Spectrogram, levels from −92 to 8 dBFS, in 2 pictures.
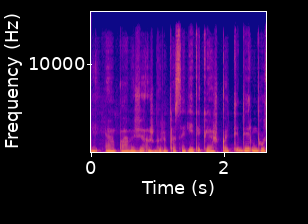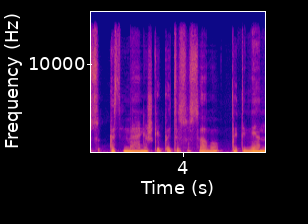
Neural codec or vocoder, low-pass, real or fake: codec, 44.1 kHz, 2.6 kbps, SNAC; 14.4 kHz; fake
